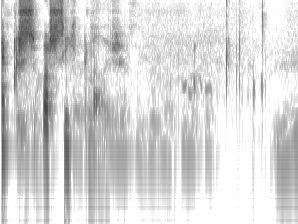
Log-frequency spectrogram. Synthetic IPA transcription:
ɛkspaɾ̥sihkna̰ðʏɾ̥

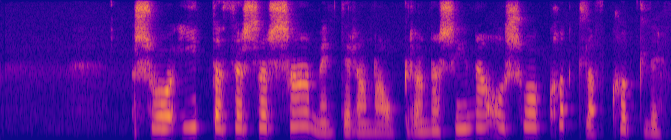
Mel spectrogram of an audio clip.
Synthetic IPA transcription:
svɔʔiːt̪aθɛsːaɾ̥saːmɪnt̪ɪɾawnaːwkɾanːasiːnaʔɔɣsvɔkʰɔt̪lavkʰɔt̪lɪ

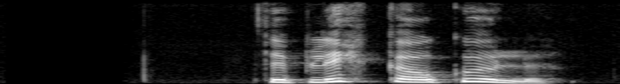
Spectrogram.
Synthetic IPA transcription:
θvʏplɪhkaawkœːlʏ

